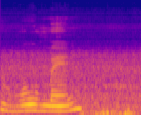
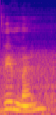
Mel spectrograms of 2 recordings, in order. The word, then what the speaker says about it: women: It's not woman. It's women. V-man, man and V.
